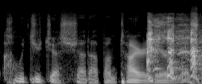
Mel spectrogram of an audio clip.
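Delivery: low grumbling horse voice; fed-up horse. Pretend. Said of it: "your horse ever just is thinking".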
